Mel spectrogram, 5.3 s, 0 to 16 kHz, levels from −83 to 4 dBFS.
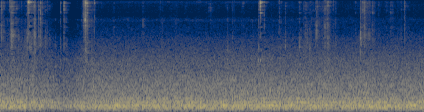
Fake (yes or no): no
